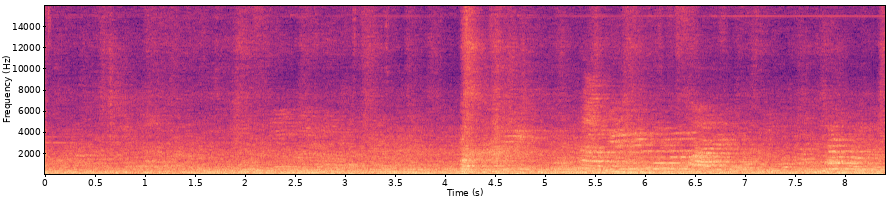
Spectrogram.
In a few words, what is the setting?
subway station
